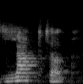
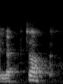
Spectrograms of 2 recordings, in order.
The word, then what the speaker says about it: laptop: be a little tricky it's like laptop the correct way is laptop but in libya many people say laptop right yeah it's laptop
